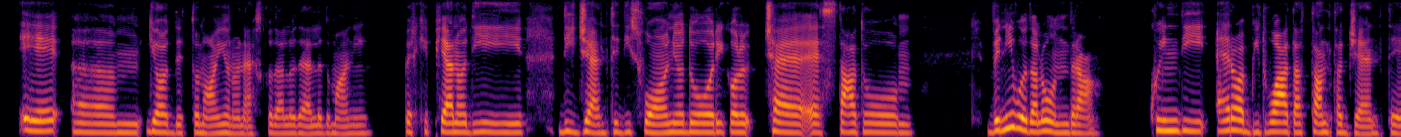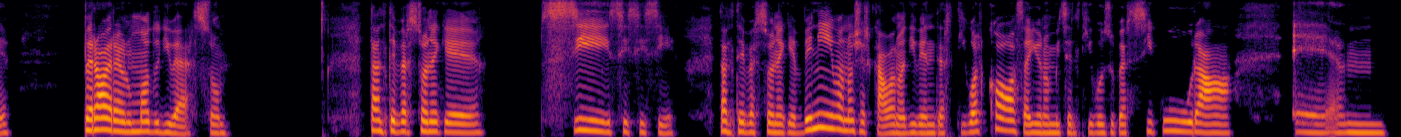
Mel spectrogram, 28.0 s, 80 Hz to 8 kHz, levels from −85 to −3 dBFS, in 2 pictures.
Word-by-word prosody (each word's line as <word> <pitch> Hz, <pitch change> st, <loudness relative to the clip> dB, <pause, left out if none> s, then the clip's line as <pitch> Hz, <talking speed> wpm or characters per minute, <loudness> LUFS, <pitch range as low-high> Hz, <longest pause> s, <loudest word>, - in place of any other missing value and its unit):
e, 220 Hz, -2 st, +2 dB
uhm, 185 Hz, -2 st, -3 dB
io 205 Hz, -2 st, +1 dB
ho 190 Hz, -, +2 dB
detto: 175 Hz, 0 st, -6 dB
"No, 165 Hz, -2 st, -2 dB
io 180 Hz, +2 st, -2 dB
non 165 Hz, -2 st, -5 dB
esco 160 Hz, +3 st, -7 dB
dall'hotel 170 Hz, -1 st, -3 dB
domani. 165 Hz, 0 st, -6 dB, 0.3 s
Perché 200 Hz, 0 st, -7 dB
pieno 190 Hz, -2 st, +3 dB
di 190 Hz, -1 st, -4 dB, 0.3 s
di 200 Hz, +1 st, -4 dB
gente, 180 Hz, 0 st, 0 dB
di 190 Hz, +1 st, -7 dB
suoni, 185 Hz, -1 st, +1 dB
odori, 190 Hz, 0 st, +1 dB
colo" 190 Hz, 0 st, +2 dB
cioè 190 Hz, -4 st, +3 dB
è -, -, 0 dB
stato 190 Hz, -1 st, -1 dB
mhmm, 180 Hz, 0 st, -5 dB, 0.8 s
venivo 245 Hz, +6 st, +5 dB
da 200 Hz, -2 st, +3 dB
Londra 185 Hz, -4 st, +1 dB, 0.5 s
quindi 225 Hz, -2 st, +1 dB
ero 230 Hz, +2 st, +3 dB
abituata 195 Hz, -1 st, +4 dB
a -, -, -4 dB
tanta 185 Hz, -1 st, -1 dB
gente, 170 Hz, +1 st, -4 dB, 0.7 s
però 245 Hz, +1 st, +8 dB
era 220 Hz, -3 st, +6 dB
un 200 Hz, +1 st, 0 dB
modo 205 Hz, -1 st, +1 dB
diverso. 175 Hz, -1 st, -3 dB, 1.4 s
Tante 220 Hz, -1 st, +3 dB
persone 205 Hz, +1 st, +2 dB
che 185 Hz, -2 st, 0 dB, 0.5 s
sì, 225 Hz, -3 st, +1 dB
sì, 200 Hz, +1 st, -7 dB
sì, 190 Hz, 0 st, -9 dB
sì. 170 Hz, -1 st, -10 dB, 0.4 s
Tante 205 Hz, -2 st, 0 dB
persone 190 Hz, -1 st, -1 dB
che 175 Hz, 0 st, -4 dB
venivano, 250 Hz, +1 st, +3 dB
cercavano 175 Hz, -4 st, 0 dB
di 175 Hz, +2 st, -4 dB
venderti 175 Hz, 0 st, -5 dB
qualcosa, 210 Hz, +1 st, +1 dB
io 185 Hz, +1 st, 0 dB
non 180 Hz, 0 st, -1 dB
mi 180 Hz, -, -2 dB
sentivo 180 Hz, +1 st, -6 dB
super 180 Hz, 0 st, -5 dB
sicura, 200 Hz, -3 st, +1 dB, 0.6 s
e, 185 Hz, -2 st, -3 dB
ehm 185 Hz, -1 st, -4 dB
190 Hz, 130 wpm, -26 LUFS, 180-205 Hz, 1.4 s, però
